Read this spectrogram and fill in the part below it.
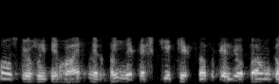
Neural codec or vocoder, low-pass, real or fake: codec, 16 kHz, 2 kbps, FreqCodec, smaller model; 3.6 kHz; fake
